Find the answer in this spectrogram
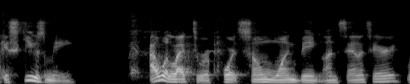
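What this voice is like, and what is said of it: Polite customer service voice. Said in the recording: “I put on a complete, my voice. It went to customer service voice.”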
